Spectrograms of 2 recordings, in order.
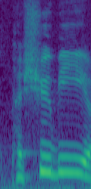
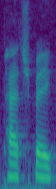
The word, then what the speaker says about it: Pachube: motivations and consequences of patchbay or some people have heard it not pronounced as peshubi or patchubi or pachube there were problems in the spelling that i've lived to regret but i'm not going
